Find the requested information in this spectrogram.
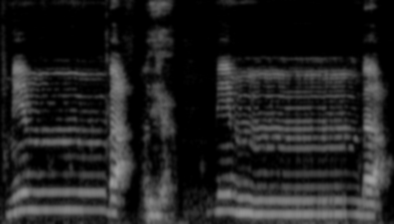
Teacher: ketika ada nun sukun bertemu dengan ba, maka dia berubah bunyi menjadi mim. Jadi tidak dibaca min bunyi nun menjadi mim ya.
